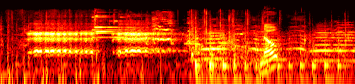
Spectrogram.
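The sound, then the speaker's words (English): Two wavering bleats from a sheep in a video game, then talking. “I'm gonna get a goat. Or a sheep. I'm gonna get a sheep.”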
